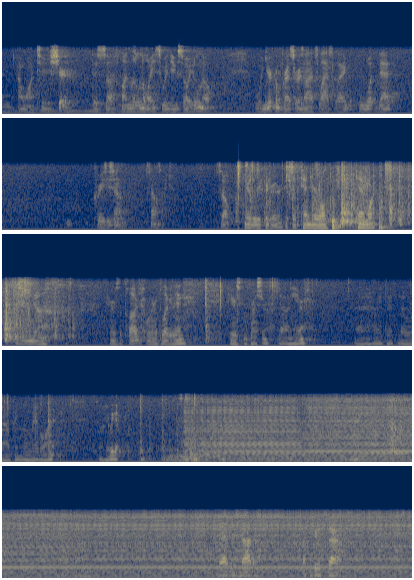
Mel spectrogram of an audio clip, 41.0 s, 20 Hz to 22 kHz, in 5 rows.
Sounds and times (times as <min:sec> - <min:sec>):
Speech: 0:00.0 - 0:04.3, 0:05.1 - 0:08.0, 0:10.0 - 0:11.6, 0:12.5 - 0:15.8, 0:16.8 - 0:17.4, 0:18.5 - 0:20.2, 0:20.9 - 0:22.7, 0:23.4 - 0:25.8, 0:26.5 - 0:27.1, 0:37.1 - 0:38.0, 0:38.8 - 0:39.8.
